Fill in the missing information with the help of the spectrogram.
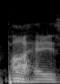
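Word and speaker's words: Pagés: Is that how you pronounce it? Pajas? Yeah, apparently it's not Pajas? Andy Pages. Yeah, Pajes or whatever.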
